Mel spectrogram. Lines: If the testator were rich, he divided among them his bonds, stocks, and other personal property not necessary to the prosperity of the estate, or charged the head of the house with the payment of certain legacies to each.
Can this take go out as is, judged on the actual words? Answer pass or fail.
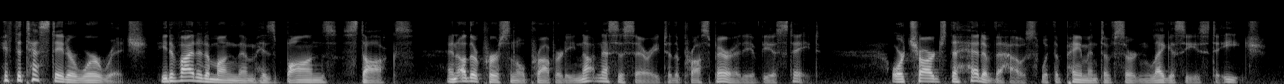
pass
